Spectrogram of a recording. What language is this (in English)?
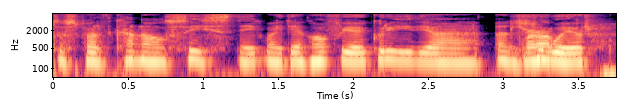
Welsh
